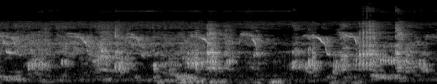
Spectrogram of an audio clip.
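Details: Demoiselle crane, locally called koonj: a jumble of overlapping calls from several birds, short rough notes and rising and falling trumpeting sweeps, repeated irregularly, with low thumps and background noise underneath.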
